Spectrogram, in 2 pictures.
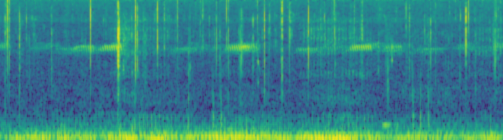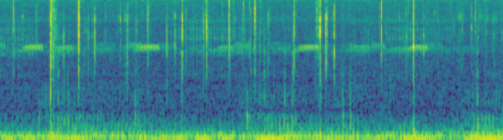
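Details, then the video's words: Cozy scene of sleeping kitties purring near a fireplace in a spring garden: a low, throbbing purr runs steadily, overlaid with frequent fire pops and regularly spaced high insect chirps. "Relax with Cute Sleeping Purring Kitties"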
